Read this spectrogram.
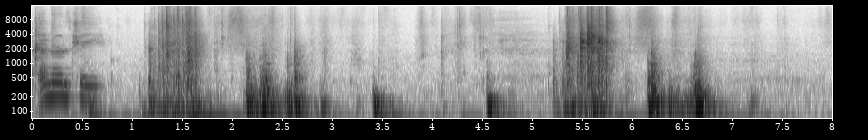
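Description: Cards shuffle and riffle in a woman's hands.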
